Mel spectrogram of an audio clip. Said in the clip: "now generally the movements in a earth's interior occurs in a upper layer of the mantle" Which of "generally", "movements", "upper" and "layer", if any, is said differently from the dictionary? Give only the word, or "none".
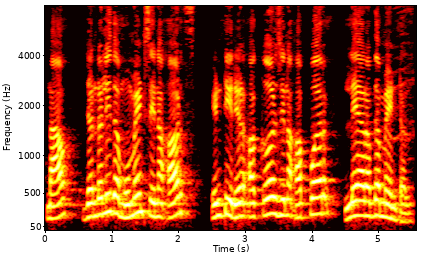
movements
